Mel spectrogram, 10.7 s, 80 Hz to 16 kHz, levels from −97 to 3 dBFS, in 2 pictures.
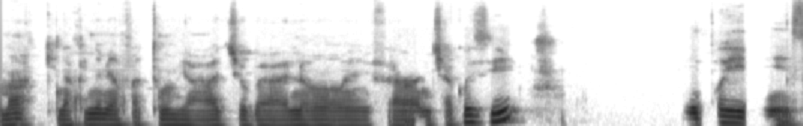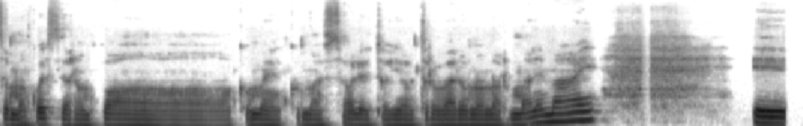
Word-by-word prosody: macchina, 120 -1 -3
quindi 125 0 0
abbiamo 115 -1 -1
fatto 120 0 -7
un 115 - 0
viaggio 110 0 -4
bello 110 0 -3
in 110 0 -5
Francia, 110 0 -5
così 165 - +2 1.1
e 130 - +1
poi, 150 -2 +3 0.2
insomma, 115 - 0
questo 135 -2 0
era 115 - -3
un 115 0 -2
po' 110 -2 -2
come 115 -2 -1
come 120 0 -4
al 115 - -4
solito 115 0 -3
io 115 0 +1
trovare 115 -1 0
uno 115 0 +3
normale 120 +5 +2
mai. 190 +5 +6 1.1
E, 145 -1 +11
115 Hz, 150 wpm, -21 LUFS, 110-125 Hz, 1.1 s, E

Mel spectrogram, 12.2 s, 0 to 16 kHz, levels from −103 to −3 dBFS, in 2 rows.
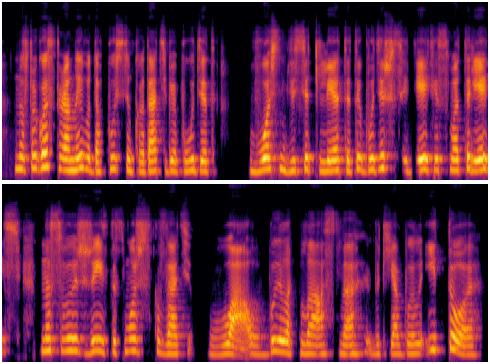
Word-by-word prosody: Но, 250 0 0
с - - -9
другой 260 +3 +5
стороны, 240 -3 +3
вот, 235 -3 -1
допустим, 225 +3 -3
когда 205 0 +1
тебе 205 0 -3
будет 205 0 -2 0.4
80 230 +2 +1
лет, 210 +2 +2
и - - +1
ты 245 +4 0
будешь 235 +2 +1
сидеть 225 -1 +3
и 225 - +2
смотреть 225 +1 +2 0.2
на 250 0 0
свою 250 0 -1
жизнь, 235 0 -1
ты 225 - -2
сможешь 240 +2 -4
сказать: 190 -6 -5 0.2
"Вау! 180 0 -1
Было 220 +4 +1
классно! 185 -1 -5
Вот 190 -1 -14
я 190 -1 -5
был 190 +1 -7
и 270 +5 -6
то, 180 -11 +1
220 Hz, 155 wpm, -21 LUFS, 195-240 Hz, 0.4 s, другой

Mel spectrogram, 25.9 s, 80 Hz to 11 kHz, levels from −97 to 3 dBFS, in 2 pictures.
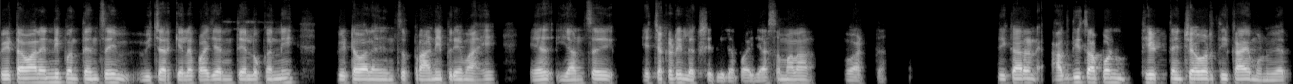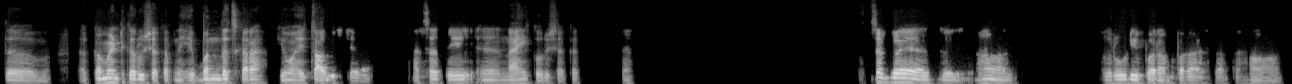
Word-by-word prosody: पेटावाल्यांनी 130 +2 +5
पण 125 -1 +3
त्यांचाही 120 +2 +2 0.3
विचार 105 +1 +1
केला 110 0 +2
पाहिजे 105 +2 +2
आणि 110 - -6
त्या 115 - +3
लोकांनी 115 +3 -1 0.5
पेटवाल्यांचं 110 -1 +3
प्राणी 110 +1 +2
प्रेम 110 -1 +1
आहे. 105 +3 -3 0.4
या 110 +2 +3 0.2
यांचं 105 +3 0 0.5
याच्याकडे 125 -1 0
लक्ष 105 - -2
दिलं 90 -1 -4
पाहिजे 90 +1 -3
असं 95 +4 -4
मला 110 0 0 0.4
वाटतं. - - -7 1.1
ते 115 - -1
कारण 125 0 +3 0.2
अगदीच 130 +6 +1
आपण 125 0 +4 0.2
थेट 125 0 +2
त्यांच्यावरती 120 0 +4
काय 115 0 +5
म्हणूयात 100 -1 -4
अ, 90 -3 -7
कमेंट 125 +2 +3
करू 120 -1 +4
शकत - - -3
नाही. 95 -1 -8
हे 95 - -2
बंदच 115 +3 +1
करा 115 0 +2 0.2
किंवा 105 -1 -3
हे 100 - -1
चालूच 105 0 +2
ठेवा. 90 - -7 0.5
असं 105 +4 -2
ते 115 0 +1 0.3
अ, - - -9
नाही 105 +2 -2
करू - - -6
शकत. - - -13 0.5
हं. 100 - -16 2.4
सगळ्या 135 -3 +6
अगदी. 105 0 -3 0.3
हां. 110 -3 -3 1.0
रूढी 115 0 +3
परंपरा 100 -2 -1
असतात, 95 -1 -16
हां. 90 -3 -9
110 Hz, 130 wpm, -24 LUFS, 100-120 Hz, 2.4 s, सगळ्या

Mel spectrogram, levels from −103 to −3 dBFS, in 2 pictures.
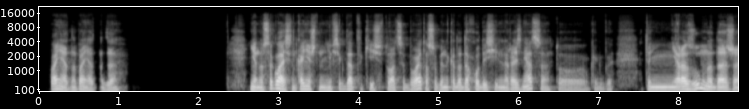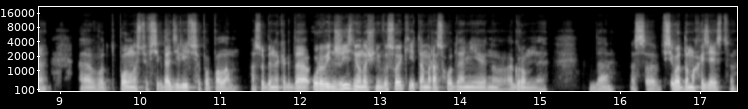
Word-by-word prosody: Понятно 125 -6 +1
понятно, 105 -4 -2
да. 105 +1 -5 1.6
Не, 120 - +3
ну, 110 - 0
согласен, 165 +9 +5
конечно, 135 -5 +1
не 110 +1 -3
всегда 130 +3 0
такие 115 -2 -8
ситуации 115 0 -3
бывают, 115 +8 +2
особенно 115 -2 -2
когда 115 +1 -2
доходы 115 0 -1
сильно 110 -1 -3
разнятся. 115 +2 -1
То, 105 -1 -8
как 60 -1 -14
бы, - - -13 0.4
это 120 - -4
н 115 0 +2
неразумно 125 +3 +4
даже, 115 -1 +3 0.4
а 115 -1 -3
вот 110 0 -8
полностью 115 -2 0
всегда 120 0 +1
делить 115 -1 0
все - - -4
пополам, 110 -2 -3
особенно 115 0 -2
когда 115 +1 +2
уровень 130 -3 +5
жизни 140 +2 +4
он 120 - +5
очень 120 +1 +1
высокий, 130 +3 +1
там 120 -1 0
расходы 110 +3 -1
они, 115 0 -1
ну, 110 -1 -5
огромные, 110 0 -4 0.5
да, 115 +3 -7 0.2
осо 125 -1 -2
всего 125 -1 +4
домохозяйства. 115 0 -1
115 Hz, 160 wpm, -24 LUFS, 110-125 Hz, 1.6 s, согласен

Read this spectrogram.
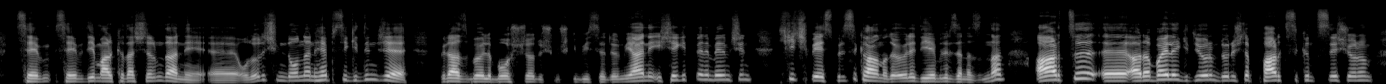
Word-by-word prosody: sevm 140 0 -2
sevdiğim 145 +2 -4
arkadaşlarım 150 +3 -2
da, - - +3
hani, 110 -7 -1
eee, 100 0 -5
oluyordu. 175 - -7
Şimdi 185 -3 -10
onların 185 +1 -4
hepsi 210 +1 -5
gidince 205 +2 -1 0.3
biraz 140 -3 +2
böyle, 135 -1 -1
boşluğa 130 0 -5
düşmüş 115 0 -18
gibi 120 0 -15
hissediyorum. 120 +2 -11
Yani 165 +5 +2
işe 200 +4 -4
gitmenin 220 +1 -8
benim 215 0 -1
için 220 0 -13 0.3
hiçbir 215 -7 -2
esprisi 180 +5 -9
kalmadı, 165 - +3
öyle 150 +3 -1
diyebiliriz 145 -2 -3
en 130 - -3
azından. 115 - -4 0.3
Artı, 265 - +6
eee, - - +5 0.2
arabayla 220 +5 +5
gidiyorum, 205 +1 -4
dönüşte 185 +2 -5
park 185 +1 +4
sıkıntısı 195 0 -11
yaşıyorum. 190 -1 -6
175 Hz, 160 wpm, -21 LUFS, 140-200 Hz, 0.3 s, Artı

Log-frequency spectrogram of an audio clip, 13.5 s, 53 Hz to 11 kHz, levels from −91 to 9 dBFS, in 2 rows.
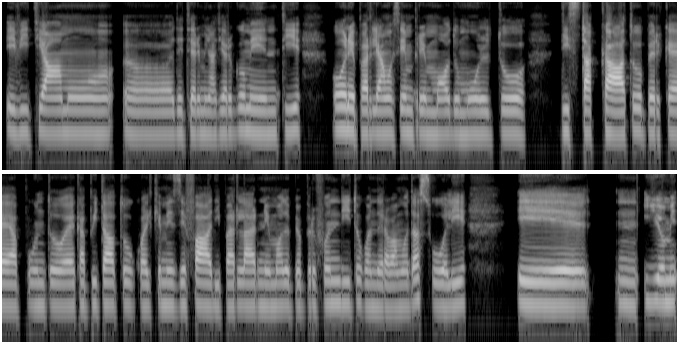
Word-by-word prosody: evitiamo, 175 -1 0
uhm, 170 0 -4
determinati 175 0 -4
argomenti 180 +1 -2 0.3
o 195 0 +1
ne 190 - +6
parliamo 175 0 +2
sempre 175 0 -2
in 175 - -2
modo 170 0 -2
molto 170 0 -2 0.3
distaccato, 180 0 +5
perché 175 0 -2
appunto 175 +1 -3
è 170 0 +1
capitato 175 0 -1
qualche 170 +1 -5
mese 175 0 -4
fa 175 -2 +5
di 165 0 -11
parlarne 170 0 -1
in 165 - -5
modo 170 0 -3
più 170 - -7
approfondito 180 +2 -5
quando 170 -2 -6
eravamo 165 0 -2
da 195 +3 +1
soli 175 -2 0 0.5
e, 175 -2 +5 0.3
uhm, 185 -2 -6
io 195 -1 0
mi 190 0 0
175 Hz, 145 wpm, -25 LUFS, 170-180 Hz, 0.5 s, ne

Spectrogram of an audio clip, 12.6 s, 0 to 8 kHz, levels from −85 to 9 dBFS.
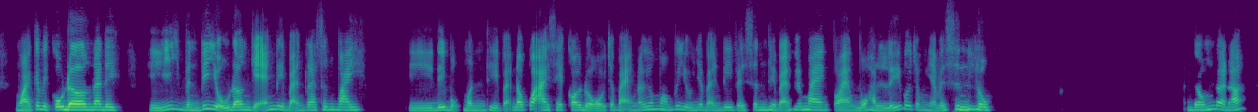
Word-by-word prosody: ngoài 155 -2 +3
cái 235 - -2
việc 220 - 0
cô 205 -1 +6
đơn 200 -1 +10
ra 200 0 +4
đi, 195 0 0 0.3
thì 165 -1 -2
ví 235 +6 -3
mình 180 -5 -3
ví 260 - 0
dụ 170 -8 +3
đơn 190 -1 +2
giản 225 - +2
đi, 225 - -1
bạn 165 -4 -3
ra 185 +1 -2
sân 200 +1 -4
bay 195 0 -1 0.4
thì 160 -1 -5
đi 185 +3 +2
một 165 -6 -5
mình 155 -2 -4
thì 165 -4 -5
bạn 190 - -6
đâu 185 0 +3
có - - +3
ai 190 - +2
sẽ 190 0 -6
coi 180 -1 0
đồ 150 -2 0
cho 185 - -6
bạn - - -3
đâu, 180 +4 -5
đúng 225 +1 -4
hông? 200 -2 -4
Ví 230 - -6
dụ 195 -4 -4
như 185 +2 -6
bạn 165 - -6
đi 185 0 -4
vệ 165 -2 -4
sinh 190 +2 -4
thì 190 - -1
bạn 165 - -1
phải 210 - -4
mang 190 -3 0
toàn 150 -4 -1
bộ 145 - -1
hành 155 -2 -4
lý 175 +7 -1
vô 250 -1 -5
trong 195 -3 -8
nhà 150 -2 -6
vệ 160 - -3
sinh 200 +1 +1
luôn. 195 -3 +2 2.0
Đúng 185 +5 -1
rồi 235 -2 +2
đó. 195 +8 0
190 Hz, 285 wpm, -22 LUFS, 165-200 Hz, 2.0 s, đơn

